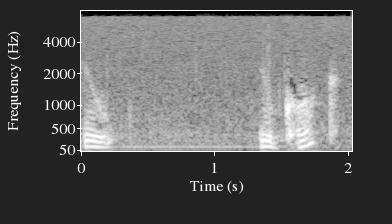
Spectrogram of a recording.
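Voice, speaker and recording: A man playing a meek, insecure rich man in a 1970s radio drama, hesitant and earnest, with a slight stammer in his delivery. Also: very slow. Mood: timid, forlorn. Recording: tinny, noisy old radio broadcast recording.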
